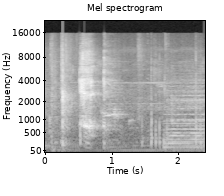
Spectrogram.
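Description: A woman coughing hard in a few harsh bursts, the loudest about half a second in. Background music comes back near the end.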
